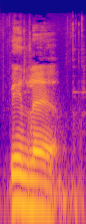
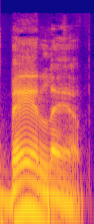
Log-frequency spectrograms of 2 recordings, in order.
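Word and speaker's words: BandLab: out B lab so when you did that on the phone then then what happened it's band lab b band lab yeah saying it wrong too you he said B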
